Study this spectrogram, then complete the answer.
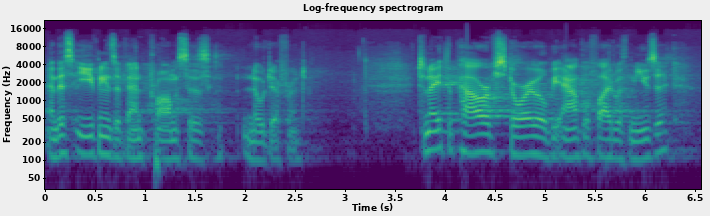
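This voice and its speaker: A man of medium pitch in a Canadian accent, fairly quick yet with long, frequent pauses, fairly even in intonation, amid noticeable background noise and audible room echo. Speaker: corporate executive. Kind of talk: formal speech. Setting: stage with audience.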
